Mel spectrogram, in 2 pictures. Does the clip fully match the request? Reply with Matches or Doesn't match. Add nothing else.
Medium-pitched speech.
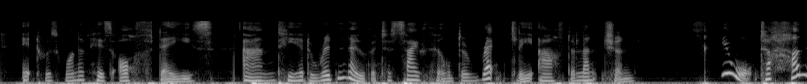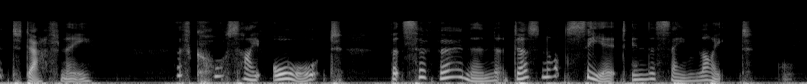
Matches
